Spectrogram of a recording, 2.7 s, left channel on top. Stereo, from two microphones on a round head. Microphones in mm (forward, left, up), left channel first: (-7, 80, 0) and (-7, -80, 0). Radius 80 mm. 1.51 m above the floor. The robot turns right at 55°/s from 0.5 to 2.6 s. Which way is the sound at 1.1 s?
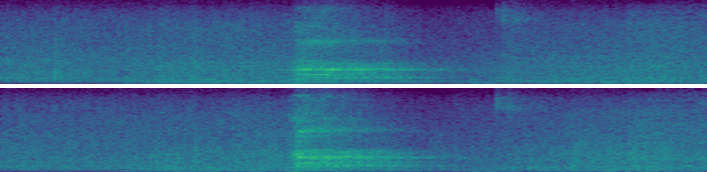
80° right.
